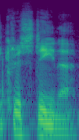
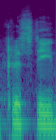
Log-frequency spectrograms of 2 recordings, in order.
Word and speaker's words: Christine: I say Christina because she pronounces the E at the end of her name, but it actually spelt Christine, right? So if you want to call her Christine, that's also okay, innit?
